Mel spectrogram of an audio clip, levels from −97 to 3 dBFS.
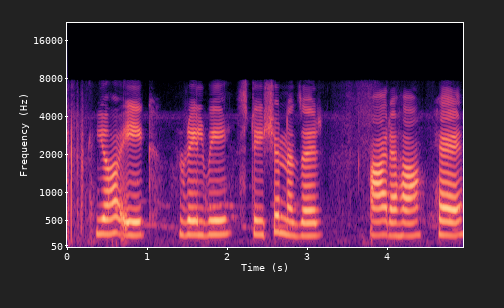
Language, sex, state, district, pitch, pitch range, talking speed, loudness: Hindi, female, Himachal Pradesh, Shimla, 245 Hz, 235-260 Hz, 95 wpm, -15 LUFS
